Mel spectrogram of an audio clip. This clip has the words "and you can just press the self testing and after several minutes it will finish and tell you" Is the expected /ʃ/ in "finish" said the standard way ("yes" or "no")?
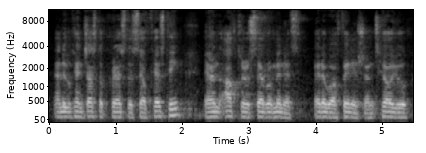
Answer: yes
